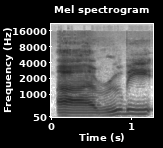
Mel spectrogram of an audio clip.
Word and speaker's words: RWBY: to be talking about Ruby. That is spelled RWBY. And Ruby is is kind of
